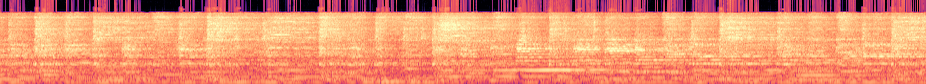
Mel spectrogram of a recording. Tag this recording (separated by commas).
Musical instrument, Guitar, Music, Electric guitar, Plucked string instrument, Acoustic guitar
